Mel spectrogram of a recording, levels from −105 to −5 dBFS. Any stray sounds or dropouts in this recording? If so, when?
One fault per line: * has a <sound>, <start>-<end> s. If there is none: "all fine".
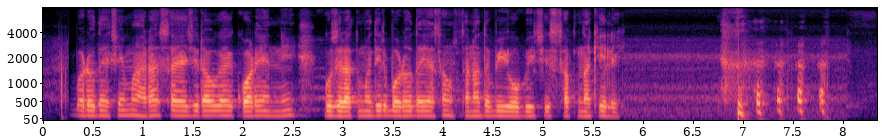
* has a laugh, 6.7-7.9 s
